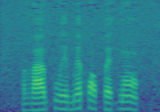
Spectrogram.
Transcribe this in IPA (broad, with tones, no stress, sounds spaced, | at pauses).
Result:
v aː˨˦ kʷ eː˧ b ɛ˦ f ɔ˧ p ɛ˨˦ ɡ͡b ɔ̃˦˨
